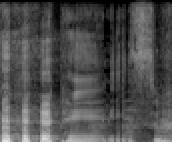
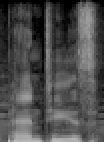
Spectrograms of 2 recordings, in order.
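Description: First: The middle consonant sounds like a D. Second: The middle consonant is a clear T sound. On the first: "With a D" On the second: "This is how you say it, like this"

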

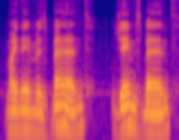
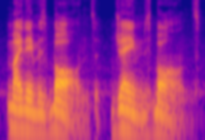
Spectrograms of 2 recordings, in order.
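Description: First: The vowels are made with the mouth spread sideways. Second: The vowels are made with the mouth pulled down. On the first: The speaker calls it wrong. "If you were to say that horizontally" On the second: The speaker calls it right. "our sounds are made very specifically by pulling the mouth down"

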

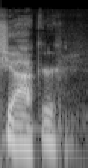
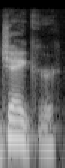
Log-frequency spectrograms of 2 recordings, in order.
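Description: First: The name begins with a Y sound. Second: The name begins with a J sound. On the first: The speaker calls it right. "but it's Yocker" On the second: The speaker calls it wrong. "you're going to hear people calling me Jaker"

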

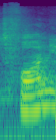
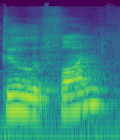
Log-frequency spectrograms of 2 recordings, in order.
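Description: First: Syllables are swallowed and run together. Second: Every syllable is fully pronounced. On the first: "que diz telefone" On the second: "em vez de dizer telefone"

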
